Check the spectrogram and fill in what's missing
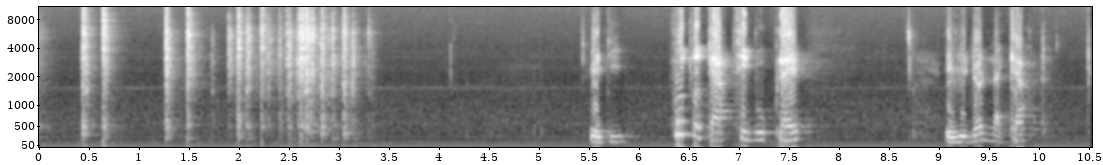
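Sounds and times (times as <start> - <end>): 
typing on a computer keyboard at a school reception desk: 0.4 - 3.4
speech: 5.5 - 7.8, 9.1 - 10.1.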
